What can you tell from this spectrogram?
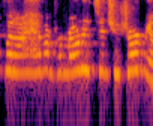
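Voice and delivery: high, plaintive complaining protest; whiny complaint. Retold or imitated. Alana protesting to her upline, high whiny complaint. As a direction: whine it back like a sulky downline. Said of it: "She's like".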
